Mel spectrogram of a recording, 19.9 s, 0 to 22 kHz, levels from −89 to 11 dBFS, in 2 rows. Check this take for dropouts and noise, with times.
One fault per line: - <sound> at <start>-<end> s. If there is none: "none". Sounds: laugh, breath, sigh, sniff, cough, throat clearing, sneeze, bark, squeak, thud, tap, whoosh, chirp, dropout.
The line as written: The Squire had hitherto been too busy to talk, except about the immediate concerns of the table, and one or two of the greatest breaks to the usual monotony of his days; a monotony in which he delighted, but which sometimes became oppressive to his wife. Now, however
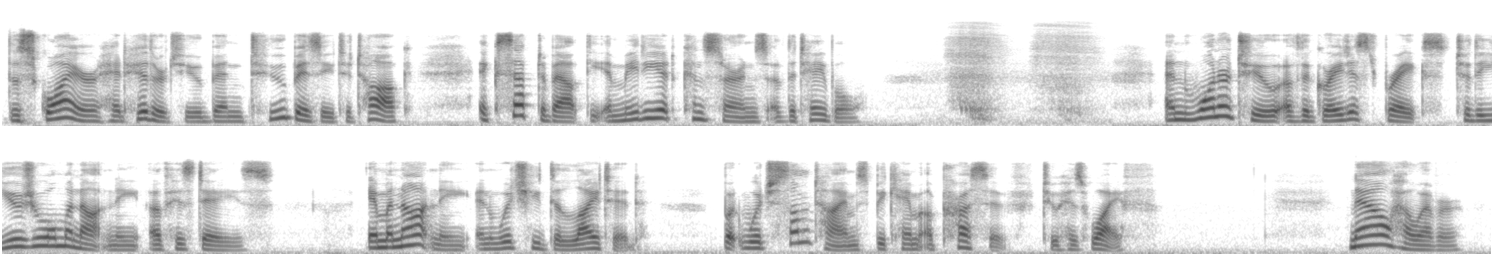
- sniff at 6.3-7.4 s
